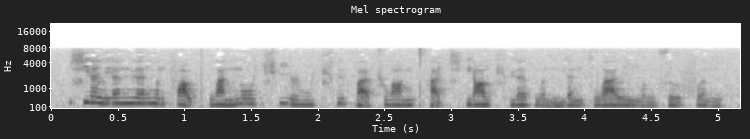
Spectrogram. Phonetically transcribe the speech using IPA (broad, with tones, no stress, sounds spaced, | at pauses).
ɕ j ɛ˥˩ l j ɛ˥ n̪ ɥ ɛ˥ n̪ w ə˨ n f ɑ̰˨˩ ʊ̯ pʰ w a˧˥ n n̪ o˥ ʊ̯ t͡ɕʰ i˥˩ ɻ u˧˥ t͡ɕʰ y˥˩ p ä̰˨˩ ʈ͡ʂ w ɑ˧˥ ŋ t̪ʰ ä̰˨˩ t͡ɕʰ j ɑ˥ ʊ̯ t͡ɕʰ ɥ ɛ˥ p w ə̰˨˩ n m j ɛ˥˩ n t͡s w ä˥ l i˥˩ n̪ ɤ˧˥ ŋ s ɹ̩˥˧ f ə˥˩ n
